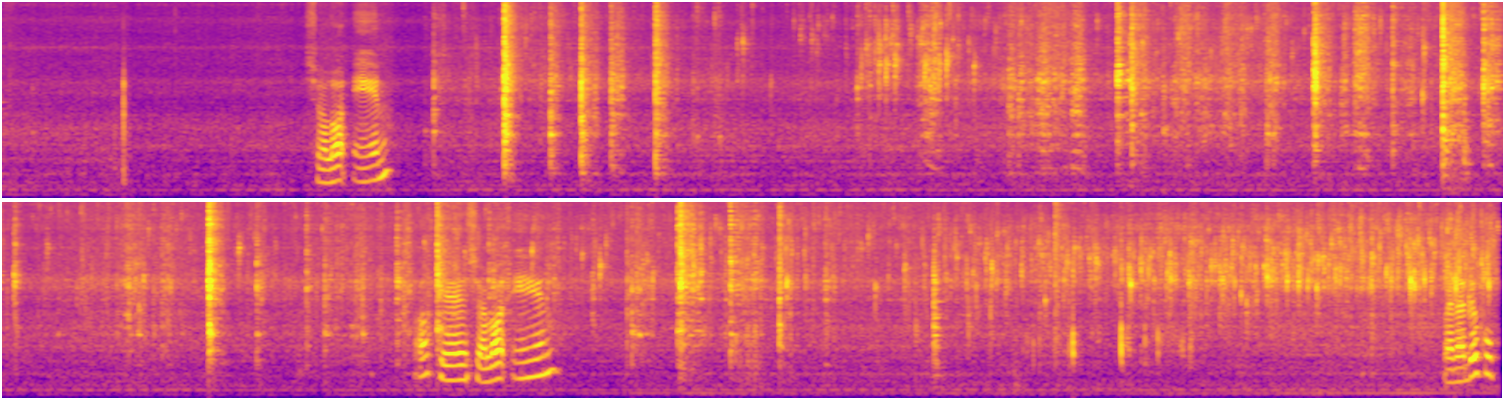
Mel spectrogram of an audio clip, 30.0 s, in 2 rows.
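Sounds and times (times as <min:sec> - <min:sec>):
shallots sizzling in oil: 0:04.3 - 0:30.0
metal spatula scraping a wok: 0:05.1 - 0:06.8, 0:09.2 - 0:15.3, 0:16.1 - 0:19.6, 0:21.0 - 0:23.4.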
